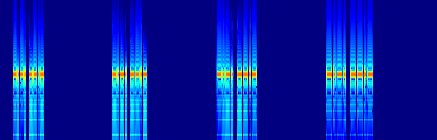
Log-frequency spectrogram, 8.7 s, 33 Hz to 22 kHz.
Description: Morse code, heard as a keyed tone, about 47 wpm, 700 Hz. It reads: CQ CQ CQ CQ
